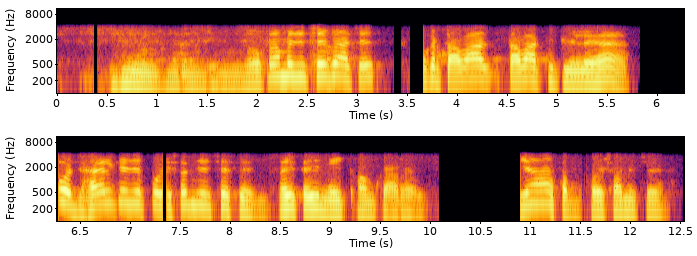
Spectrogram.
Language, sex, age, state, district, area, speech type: Maithili, male, 60+, Bihar, Saharsa, rural, conversation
